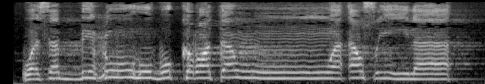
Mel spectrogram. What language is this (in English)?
Arabic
